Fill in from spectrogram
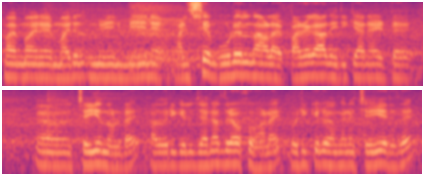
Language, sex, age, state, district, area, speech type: Malayalam, male, 60+, Kerala, Kottayam, urban, spontaneous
